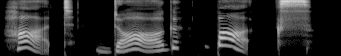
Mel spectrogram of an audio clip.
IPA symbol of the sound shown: ɒ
